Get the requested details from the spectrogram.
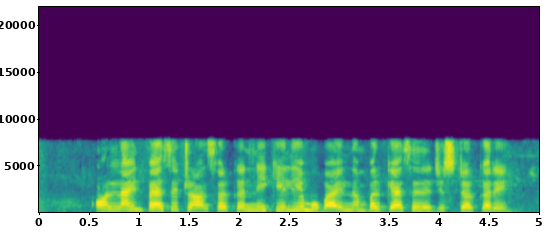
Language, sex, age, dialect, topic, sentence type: Hindi, female, 18-24, Marwari Dhudhari, banking, question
